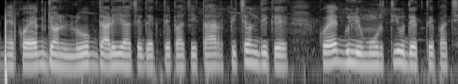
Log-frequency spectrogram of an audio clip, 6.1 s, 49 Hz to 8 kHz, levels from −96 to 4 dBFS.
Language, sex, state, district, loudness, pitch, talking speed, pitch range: Bengali, male, Assam, Hailakandi, -23 LUFS, 150 Hz, 120 wpm, 145-160 Hz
